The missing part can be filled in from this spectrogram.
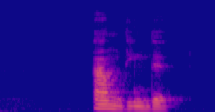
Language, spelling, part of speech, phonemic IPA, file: Dutch, aandiende, verb, /ˈandində/, Nl-aandiende.ogg
- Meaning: inflection of aandienen: 1. singular dependent-clause past indicative 2. singular dependent-clause past subjunctive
